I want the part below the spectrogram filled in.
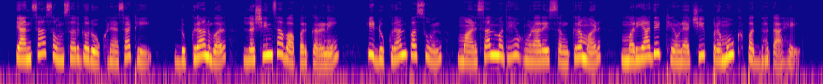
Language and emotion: Marathi, neutral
